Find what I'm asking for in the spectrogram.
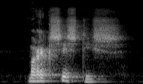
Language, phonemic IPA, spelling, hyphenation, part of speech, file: Dutch, /ˌmɑrk.sɪsˈtis/, marxistisch, mar‧xis‧tisch, adjective, Nl-marxistisch.ogg
- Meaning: Marxist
